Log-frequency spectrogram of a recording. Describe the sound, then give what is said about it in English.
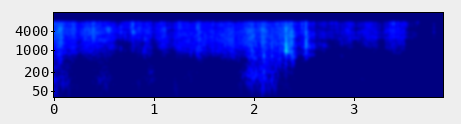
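Bubble wrap crumpled frantically right against the microphone: a dense, continuous stream of sharp crinkles and crackles for about three and a half seconds, then a few scattered rustles as it stops. “Is your mascot some cellophane that you're frantically crumpling in front of your microphone?”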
